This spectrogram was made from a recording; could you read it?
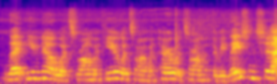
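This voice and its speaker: Higher-voiced woman leading a workshop. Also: brisk. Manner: candid, playful, laughs easily. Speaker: workshop facilitator. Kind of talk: leading a group role-play exercise. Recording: roomy, distant, noisy live room.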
